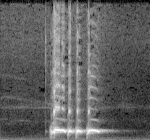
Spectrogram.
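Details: Single phrase from a local zebra dove calling a rival: four quick staccato coos running into a longer fading final note, in a quiet setting.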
